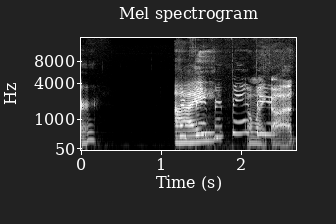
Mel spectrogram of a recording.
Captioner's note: giggles; humming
